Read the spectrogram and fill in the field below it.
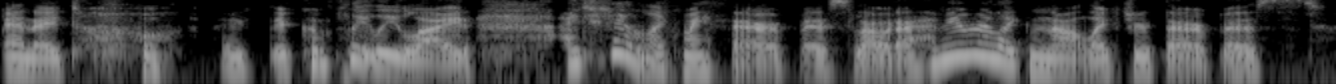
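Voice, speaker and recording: Young texan woman hosting a podcast, low and gravelly, dry close mic, laughs a lot. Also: sing-song, moderate pace, a bit bright, no echo. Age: young adult. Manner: laughs often, self-mocking. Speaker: podcast host. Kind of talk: casual chat.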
